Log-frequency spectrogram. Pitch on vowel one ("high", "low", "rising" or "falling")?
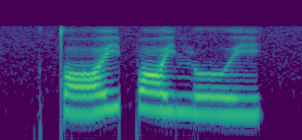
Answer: rising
